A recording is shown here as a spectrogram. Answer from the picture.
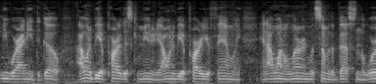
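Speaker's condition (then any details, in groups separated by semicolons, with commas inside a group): No condition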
